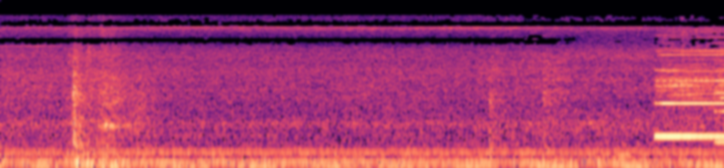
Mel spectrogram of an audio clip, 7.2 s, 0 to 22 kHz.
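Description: Inside an SMRT C151A train carriage: a steady hum over a low rumble, with a sharp knock about a second in. Near the end a chime of several notes sounds.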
